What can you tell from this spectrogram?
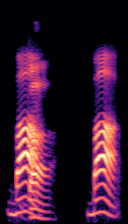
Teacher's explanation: बा बंद होठों के गीले हिस्से से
